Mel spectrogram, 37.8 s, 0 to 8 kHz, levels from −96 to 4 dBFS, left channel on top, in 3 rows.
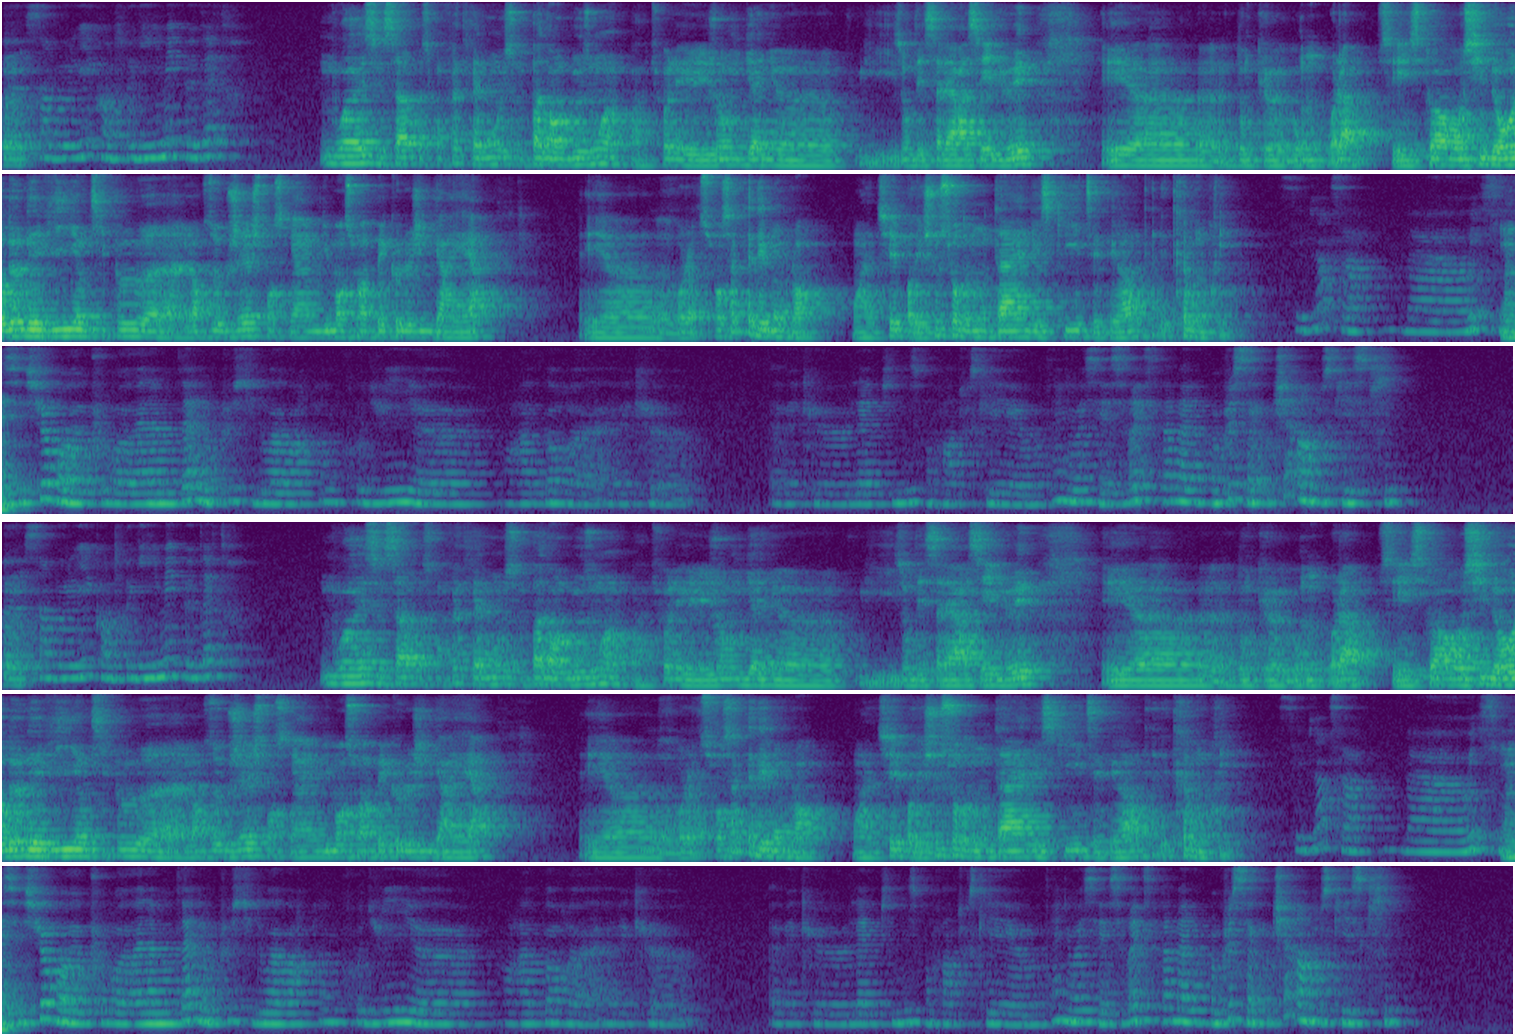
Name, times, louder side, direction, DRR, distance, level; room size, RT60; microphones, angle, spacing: voice 1, 0.0-1.9 5.9-6.0 11.8-12.7 13.0-13.2 17.9-18.7 20.1-20.3 23.4-24.0 24.3-30.9 31.6-36.8, right 1 dB, 80° right, -2 dB, 0.8 m, -41 dB
voice 2, 2.7-16.6 17.5-19.3 19.7-22.8 25.1-25.3, left 2 dB, 35° left, 0 dB, 0.5 m, -30 dB
2.5 x 2.1 x 3.8 m, 0.87 s
head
